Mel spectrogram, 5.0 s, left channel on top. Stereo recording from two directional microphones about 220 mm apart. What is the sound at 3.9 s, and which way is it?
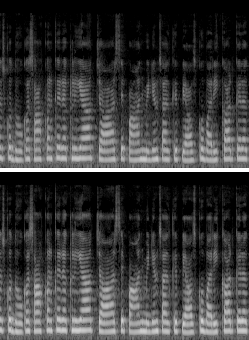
Speech, 15° right (ahead or behind).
